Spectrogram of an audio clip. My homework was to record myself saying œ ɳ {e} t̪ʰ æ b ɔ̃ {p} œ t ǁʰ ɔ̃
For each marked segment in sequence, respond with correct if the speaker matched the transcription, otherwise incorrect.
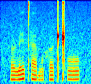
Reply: correct, incorrect: h

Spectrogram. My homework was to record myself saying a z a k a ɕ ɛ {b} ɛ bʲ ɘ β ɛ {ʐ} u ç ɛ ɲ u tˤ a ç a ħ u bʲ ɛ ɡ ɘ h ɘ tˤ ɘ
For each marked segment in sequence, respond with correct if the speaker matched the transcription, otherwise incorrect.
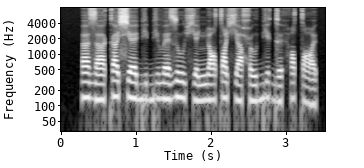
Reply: incorrect: bʲ, incorrect: z

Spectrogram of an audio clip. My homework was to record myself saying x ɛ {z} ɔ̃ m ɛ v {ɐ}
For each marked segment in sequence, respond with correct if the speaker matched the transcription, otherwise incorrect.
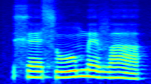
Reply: incorrect: s, incorrect: a

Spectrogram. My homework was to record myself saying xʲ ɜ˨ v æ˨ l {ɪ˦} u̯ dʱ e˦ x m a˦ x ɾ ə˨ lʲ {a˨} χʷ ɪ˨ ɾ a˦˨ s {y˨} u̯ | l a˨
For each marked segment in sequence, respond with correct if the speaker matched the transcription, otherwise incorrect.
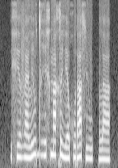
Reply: correct, correct, correct

